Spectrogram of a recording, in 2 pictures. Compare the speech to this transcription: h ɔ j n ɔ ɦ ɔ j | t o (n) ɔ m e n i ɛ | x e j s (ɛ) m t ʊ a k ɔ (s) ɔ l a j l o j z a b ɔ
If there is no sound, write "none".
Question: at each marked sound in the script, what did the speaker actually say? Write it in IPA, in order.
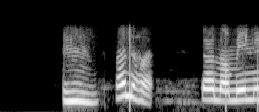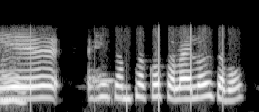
n, a, s

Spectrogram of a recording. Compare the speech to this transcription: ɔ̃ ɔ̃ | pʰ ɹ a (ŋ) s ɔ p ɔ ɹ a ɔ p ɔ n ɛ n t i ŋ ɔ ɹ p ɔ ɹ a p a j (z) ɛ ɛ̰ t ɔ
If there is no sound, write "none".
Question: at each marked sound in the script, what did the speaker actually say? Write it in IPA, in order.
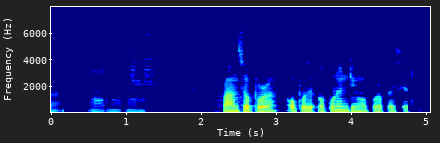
n, s

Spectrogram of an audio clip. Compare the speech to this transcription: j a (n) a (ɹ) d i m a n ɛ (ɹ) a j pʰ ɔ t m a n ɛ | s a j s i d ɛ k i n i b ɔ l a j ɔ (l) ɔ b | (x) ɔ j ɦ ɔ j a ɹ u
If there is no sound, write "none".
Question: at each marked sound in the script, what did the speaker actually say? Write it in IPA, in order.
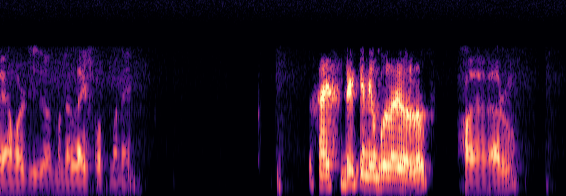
m, ɹ, l, l, h

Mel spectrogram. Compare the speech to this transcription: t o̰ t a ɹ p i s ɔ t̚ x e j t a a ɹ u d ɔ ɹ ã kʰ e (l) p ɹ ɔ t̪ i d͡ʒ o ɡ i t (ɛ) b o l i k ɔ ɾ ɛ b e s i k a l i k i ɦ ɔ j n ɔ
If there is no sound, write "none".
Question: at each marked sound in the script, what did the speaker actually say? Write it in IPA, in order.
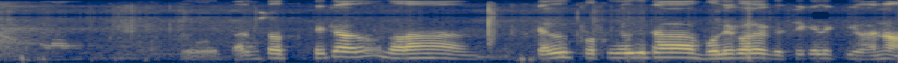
l, a

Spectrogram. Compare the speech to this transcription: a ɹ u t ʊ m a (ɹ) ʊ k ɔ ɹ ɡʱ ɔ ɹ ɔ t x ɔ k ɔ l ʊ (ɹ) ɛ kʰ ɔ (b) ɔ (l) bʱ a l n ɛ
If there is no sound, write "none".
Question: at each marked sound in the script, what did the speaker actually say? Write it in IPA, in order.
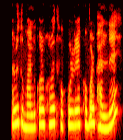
l, ɹ, b, ɹ

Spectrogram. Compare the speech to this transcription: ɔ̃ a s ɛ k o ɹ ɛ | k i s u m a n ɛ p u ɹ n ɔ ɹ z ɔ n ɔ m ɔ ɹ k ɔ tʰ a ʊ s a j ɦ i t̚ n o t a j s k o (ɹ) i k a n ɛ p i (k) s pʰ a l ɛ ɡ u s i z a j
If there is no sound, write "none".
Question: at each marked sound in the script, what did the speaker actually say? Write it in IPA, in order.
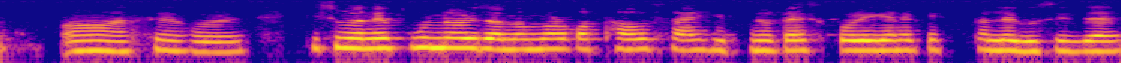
ɹ, k

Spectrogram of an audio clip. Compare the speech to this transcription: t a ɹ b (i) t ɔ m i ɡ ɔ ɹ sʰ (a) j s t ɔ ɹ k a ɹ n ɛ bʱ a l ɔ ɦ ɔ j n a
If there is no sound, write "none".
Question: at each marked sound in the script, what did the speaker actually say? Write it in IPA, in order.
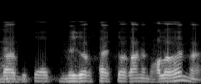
i, a

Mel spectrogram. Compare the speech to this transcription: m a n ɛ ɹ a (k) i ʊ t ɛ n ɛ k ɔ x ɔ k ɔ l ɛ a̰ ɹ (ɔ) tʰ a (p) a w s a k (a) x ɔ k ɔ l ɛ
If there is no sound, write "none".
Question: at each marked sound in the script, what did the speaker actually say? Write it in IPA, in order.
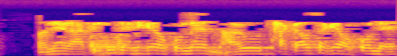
t, u, k, ɛ

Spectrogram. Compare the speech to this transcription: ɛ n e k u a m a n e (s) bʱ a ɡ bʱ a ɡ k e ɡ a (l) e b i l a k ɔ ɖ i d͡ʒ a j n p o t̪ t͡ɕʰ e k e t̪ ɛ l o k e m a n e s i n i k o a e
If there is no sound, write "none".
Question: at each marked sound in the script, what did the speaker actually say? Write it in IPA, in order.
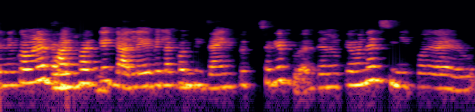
none, l

